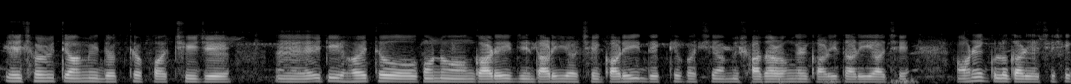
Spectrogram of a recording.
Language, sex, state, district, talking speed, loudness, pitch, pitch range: Bengali, male, West Bengal, Dakshin Dinajpur, 150 wpm, -23 LUFS, 130 Hz, 130-140 Hz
